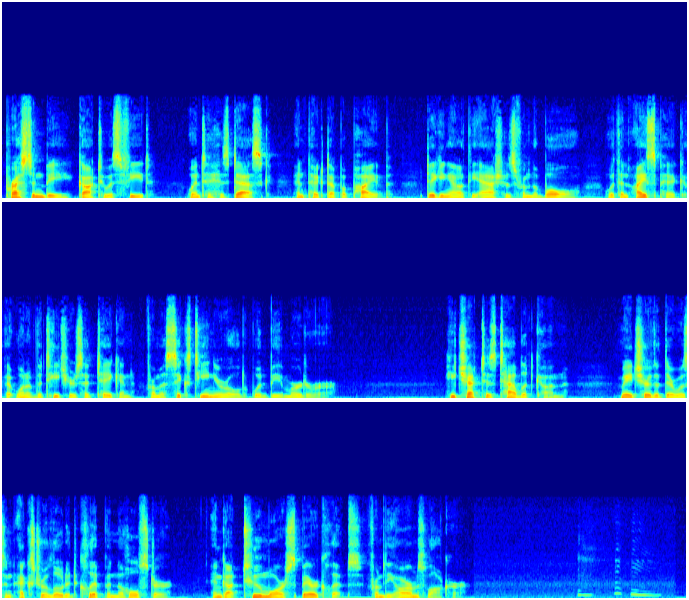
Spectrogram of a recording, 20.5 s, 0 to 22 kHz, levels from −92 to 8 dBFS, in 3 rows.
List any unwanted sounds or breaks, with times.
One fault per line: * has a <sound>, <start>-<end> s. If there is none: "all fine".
* has a laugh, 19.4-20.4 s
